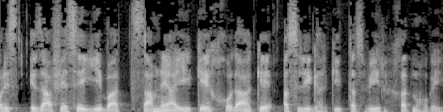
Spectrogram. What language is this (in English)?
Urdu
